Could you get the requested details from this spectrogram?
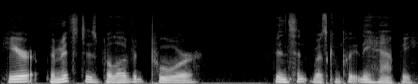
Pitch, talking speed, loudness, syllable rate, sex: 105 Hz, 130 wpm, -19 LUFS, 5.6 syllables/s, male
